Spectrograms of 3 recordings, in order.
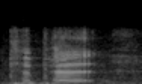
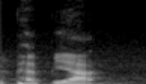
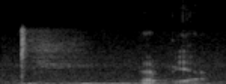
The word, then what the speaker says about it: Pepiot: Ryan, Ryan Pipette versus Framber Valdez. It's actually Ryan Pepiot. Pepe- Yeah, Are you sure? yeah, Pepiot.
